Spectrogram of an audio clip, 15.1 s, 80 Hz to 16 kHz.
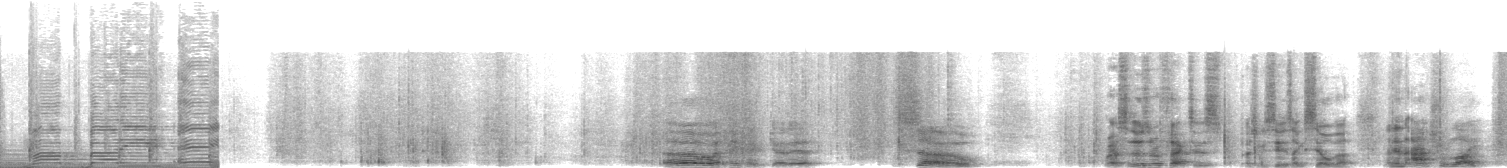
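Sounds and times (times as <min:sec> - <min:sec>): fabric rustling and crinkling: 0:02.2 - 0:15.0.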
